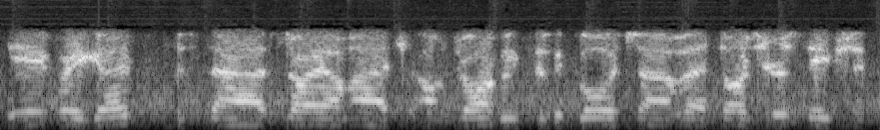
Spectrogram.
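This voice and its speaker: A man's voice: fairly high pitch, level tone, quick pace. A man phoning a radio quiz hands-free while driving, chatting casually. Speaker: phone-in quiz caller. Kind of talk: casual chat. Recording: tinny phone, noisy moving vehicle.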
